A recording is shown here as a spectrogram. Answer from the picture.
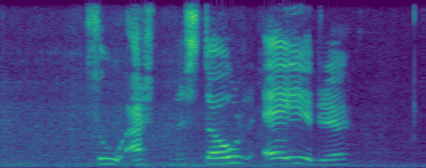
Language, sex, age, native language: Icelandic, female, 9, Icelandic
